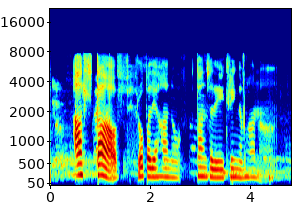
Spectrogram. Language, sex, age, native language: Icelandic, female, 12, Icelandic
